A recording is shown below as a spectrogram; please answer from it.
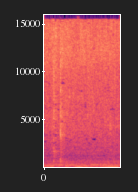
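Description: Onions sautéing in a pan for a Tamil drumstick kuzhambu, a steady low sizzle with faint stirring scrapes, close and continuous, no voices.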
